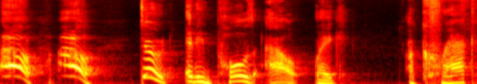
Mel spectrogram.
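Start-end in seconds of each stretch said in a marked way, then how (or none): 0.0-1.8 mock, very high, loud shrieking cries. Retelling the lighting person finding something behind a mirror: imitating Jarvis screaming. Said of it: "He's just screaming in the background".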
